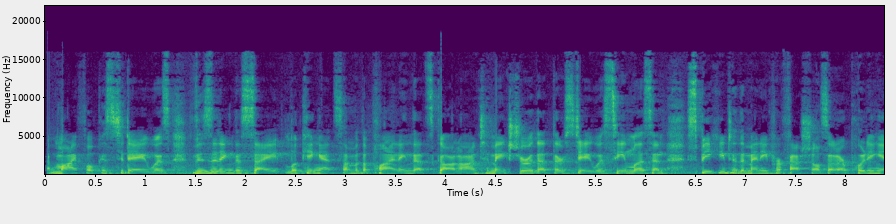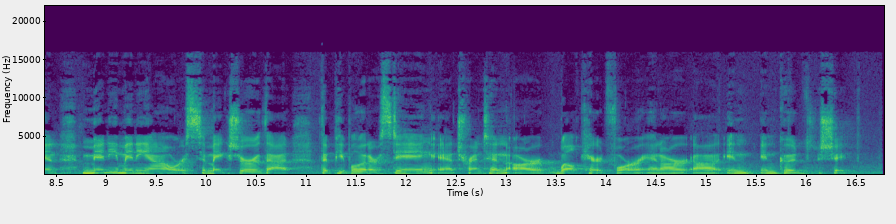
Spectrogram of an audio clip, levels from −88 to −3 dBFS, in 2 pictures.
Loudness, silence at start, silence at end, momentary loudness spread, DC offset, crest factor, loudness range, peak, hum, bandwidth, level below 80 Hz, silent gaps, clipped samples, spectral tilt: -20 LUFS; 0 s; 0 s; 4 LU; under 0.1%; 18 dB; 1 LU; -4 dBFS; none; 16.5 kHz; -52 dBFS; none; under 0.1%; -3.5 dB/octave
